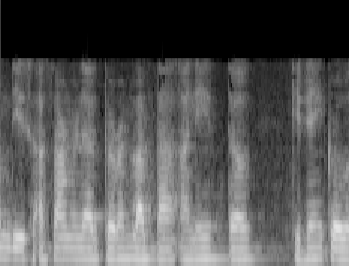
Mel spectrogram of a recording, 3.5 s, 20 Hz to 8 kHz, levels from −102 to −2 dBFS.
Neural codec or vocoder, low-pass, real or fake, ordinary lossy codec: codec, 16 kHz, 0.5 kbps, X-Codec, HuBERT features, trained on balanced general audio; 7.2 kHz; fake; AAC, 16 kbps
